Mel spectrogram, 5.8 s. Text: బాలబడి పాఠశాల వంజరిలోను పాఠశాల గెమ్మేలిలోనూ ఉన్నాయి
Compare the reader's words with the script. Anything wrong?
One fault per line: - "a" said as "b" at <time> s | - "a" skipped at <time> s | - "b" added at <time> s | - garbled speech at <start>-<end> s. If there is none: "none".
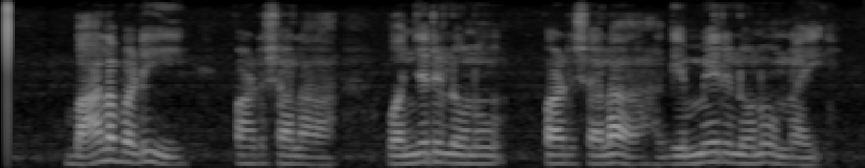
none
